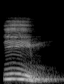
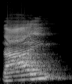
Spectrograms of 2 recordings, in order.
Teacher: তাহলে ই ছিল মনোথং, হয়ে গেল আই। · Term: গ্রেট ভাওয়েল শিফটের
